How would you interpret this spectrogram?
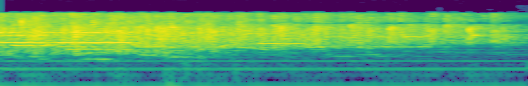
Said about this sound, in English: Come on, let's give Jesus a clap and praise. İsa'yı yüceltelim.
